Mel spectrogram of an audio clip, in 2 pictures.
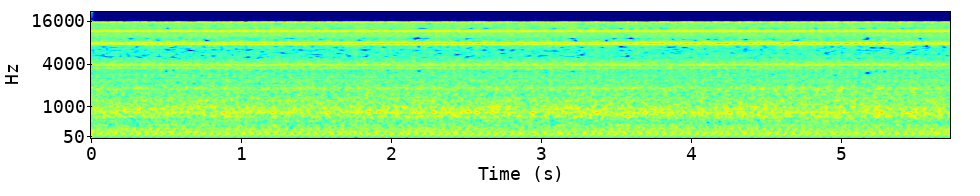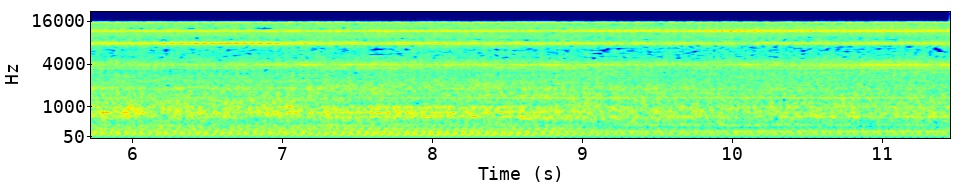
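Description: A steady deep roar with a gritty rumble under it holds through the fast spin, typical of worn drum bearings.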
